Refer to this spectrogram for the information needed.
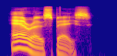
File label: "aerospace", English voice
